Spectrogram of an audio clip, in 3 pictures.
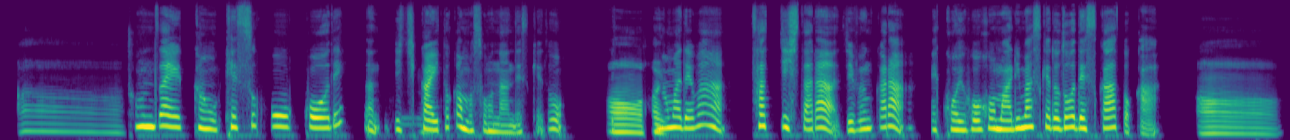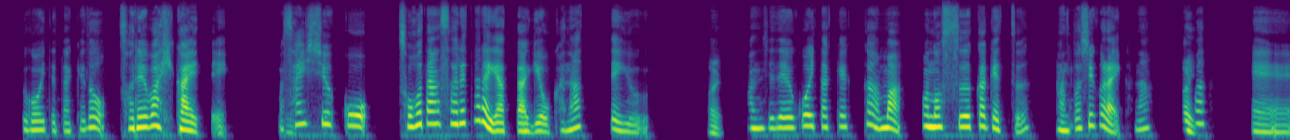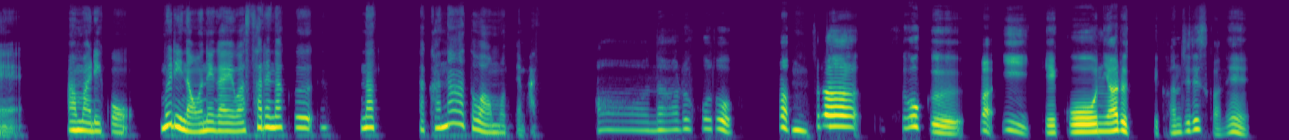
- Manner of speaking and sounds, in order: other noise
- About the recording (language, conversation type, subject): Japanese, advice, 人にNOと言えず負担を抱え込んでしまうのは、どんな場面で起きますか？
